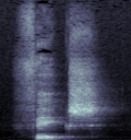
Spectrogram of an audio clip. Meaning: shrew, bitch (malicious or bad-tempered woman)
- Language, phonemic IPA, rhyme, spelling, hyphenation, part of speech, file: Dutch, /feːks/, -eːks, feeks, feeks, noun, Nl-feeks.ogg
